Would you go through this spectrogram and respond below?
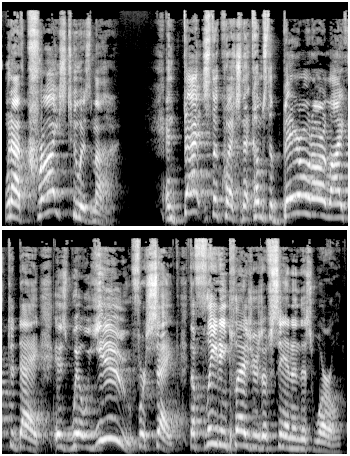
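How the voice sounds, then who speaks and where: High-voiced man preaching a sermon. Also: sing-song, unhurried. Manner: preaching with rising intensity, repetitive rhetorical questions. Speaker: pastor.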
